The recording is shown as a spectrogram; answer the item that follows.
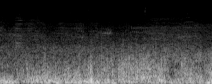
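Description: Strong wind buffeting the microphone: a gusty low rumble.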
